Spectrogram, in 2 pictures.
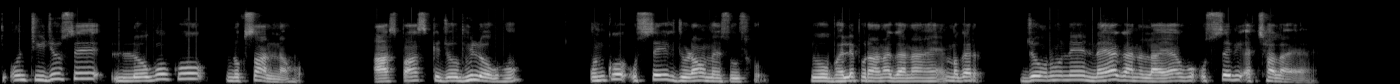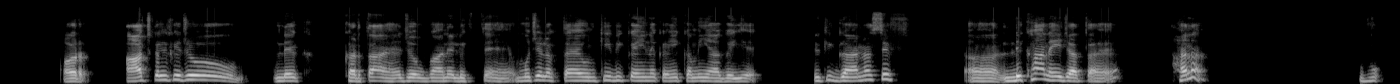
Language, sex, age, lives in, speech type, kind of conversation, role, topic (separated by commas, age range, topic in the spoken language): Hindi, male, 20-24, India, conversation, unstructured, none, कौन सा पुराना गाना सुनकर आपकी पुरानी यादें ताज़ा हो जाती हैं?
